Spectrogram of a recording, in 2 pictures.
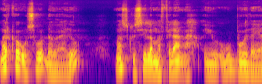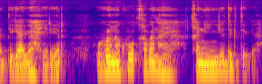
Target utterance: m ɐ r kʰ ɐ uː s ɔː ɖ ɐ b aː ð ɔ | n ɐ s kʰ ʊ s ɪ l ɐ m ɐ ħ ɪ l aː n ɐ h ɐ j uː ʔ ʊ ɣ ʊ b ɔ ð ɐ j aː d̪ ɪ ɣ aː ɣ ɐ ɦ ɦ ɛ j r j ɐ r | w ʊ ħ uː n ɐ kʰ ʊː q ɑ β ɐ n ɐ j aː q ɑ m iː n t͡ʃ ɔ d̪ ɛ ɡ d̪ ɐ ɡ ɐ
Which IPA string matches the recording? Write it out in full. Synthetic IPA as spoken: m ɐ r kʰ ɐ uː s ɔː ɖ ɐ w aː ð ɔ | m ɐ s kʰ ʊ s ɪ l ɐ m ɐ f ɪ l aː n ɐ h ɐ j uː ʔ ʊ ɣ ʊ b ɔː ð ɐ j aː d̪ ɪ ɣ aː ɣ ɐ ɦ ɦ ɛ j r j ɐ r | w ʊ ħ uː n ɐ kʰ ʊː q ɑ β ɐ n ɐ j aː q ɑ n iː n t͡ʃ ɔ d̪ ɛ ɡ d̪ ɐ ɡ ɐ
